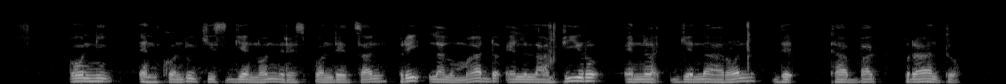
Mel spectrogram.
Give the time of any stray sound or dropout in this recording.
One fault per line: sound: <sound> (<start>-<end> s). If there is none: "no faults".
no faults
